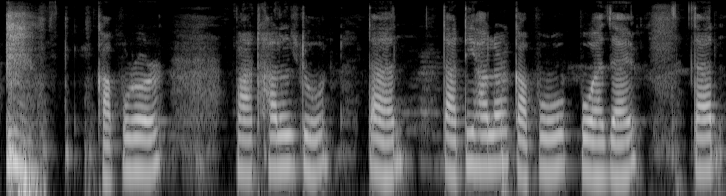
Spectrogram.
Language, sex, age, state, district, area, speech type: Assamese, female, 18-30, Assam, Dibrugarh, rural, spontaneous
